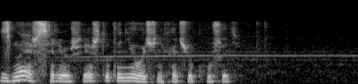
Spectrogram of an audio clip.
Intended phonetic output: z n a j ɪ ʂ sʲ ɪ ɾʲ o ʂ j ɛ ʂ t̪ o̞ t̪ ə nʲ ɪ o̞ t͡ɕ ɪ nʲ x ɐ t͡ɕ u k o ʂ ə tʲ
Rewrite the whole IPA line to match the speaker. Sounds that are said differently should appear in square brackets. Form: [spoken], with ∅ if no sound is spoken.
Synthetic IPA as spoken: z n a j ɪ ʂ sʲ ɪ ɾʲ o ʂ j [a] ʂ t̪ o̞ t̪ ə nʲ ɪ o̞ t͡ɕ ɪ nʲ x ɐ t͡ɕ u k [u] ʂ ə tʲ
